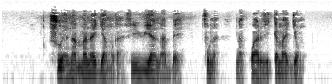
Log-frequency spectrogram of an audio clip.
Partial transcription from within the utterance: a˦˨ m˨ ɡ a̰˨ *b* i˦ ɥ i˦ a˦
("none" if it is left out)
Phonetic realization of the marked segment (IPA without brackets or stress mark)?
v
